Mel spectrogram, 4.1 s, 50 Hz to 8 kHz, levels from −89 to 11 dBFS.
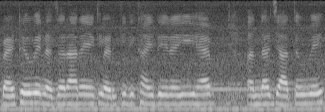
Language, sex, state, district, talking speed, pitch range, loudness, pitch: Hindi, female, Chhattisgarh, Raipur, 220 wpm, 190-205 Hz, -14 LUFS, 200 Hz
